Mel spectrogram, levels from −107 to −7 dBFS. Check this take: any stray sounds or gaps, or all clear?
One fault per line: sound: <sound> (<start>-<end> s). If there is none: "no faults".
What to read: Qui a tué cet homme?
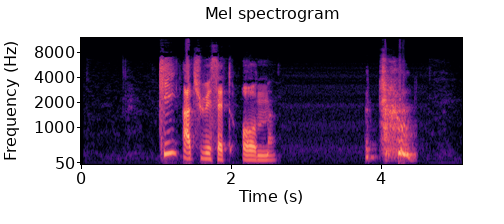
sound: sneeze (3.8-4.5 s)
